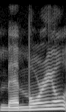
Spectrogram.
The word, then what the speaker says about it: Memorial: Because we don't stress the first syllable. So instead of memorial, it's Memorial Day.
